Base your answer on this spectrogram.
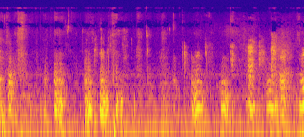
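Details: Eleven-week-old Chihuahua puppies fighting over a towel indoors; short low growling yelps and whines come in uneven bursts, mixed with scuffling, with a person's voice faintly present.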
